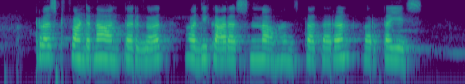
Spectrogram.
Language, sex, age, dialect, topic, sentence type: Marathi, female, 18-24, Northern Konkan, banking, statement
